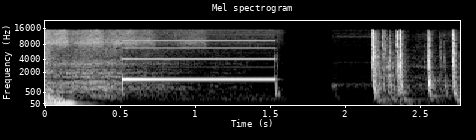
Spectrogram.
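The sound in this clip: An answering machine beep: one steady electronic tone with a fixed pitch that lasts about a second, followed by a short silence and then a few faint clicks and noises.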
